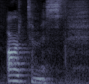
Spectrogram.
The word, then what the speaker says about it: Artemis: protection so lovely you have oh you have Artemis uh art uh I think it's pronounced Artemis let me check once and for all I get confused with her name okay so her name is actually pronounced Artemis thank you Gemini just learned how to pronounce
